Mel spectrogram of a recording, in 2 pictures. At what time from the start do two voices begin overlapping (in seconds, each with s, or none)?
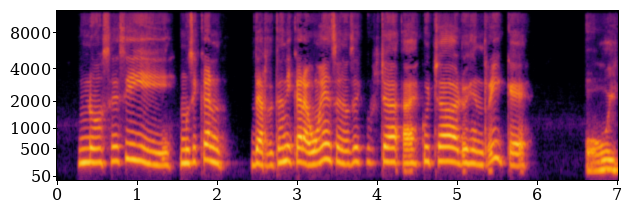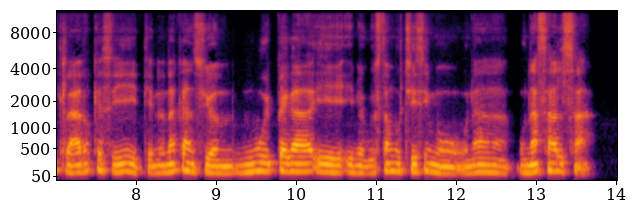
none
